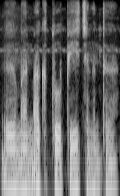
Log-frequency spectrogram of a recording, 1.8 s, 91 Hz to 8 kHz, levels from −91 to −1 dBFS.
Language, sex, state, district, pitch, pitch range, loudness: Wancho, male, Arunachal Pradesh, Longding, 90 Hz, 90-95 Hz, -20 LUFS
